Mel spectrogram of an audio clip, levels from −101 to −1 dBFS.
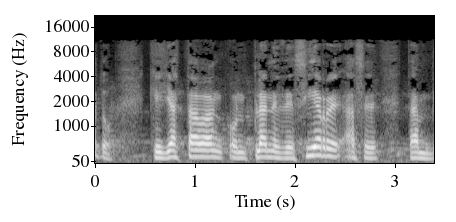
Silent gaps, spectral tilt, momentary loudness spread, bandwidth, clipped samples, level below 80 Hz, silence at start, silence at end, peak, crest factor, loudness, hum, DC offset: none; -7 dB/octave; 11 LU; 11.5 kHz; under 0.1%; -50 dBFS; 0 s; 0 s; 0 dBFS; 14 dB; -15 LUFS; none; under 0.1%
